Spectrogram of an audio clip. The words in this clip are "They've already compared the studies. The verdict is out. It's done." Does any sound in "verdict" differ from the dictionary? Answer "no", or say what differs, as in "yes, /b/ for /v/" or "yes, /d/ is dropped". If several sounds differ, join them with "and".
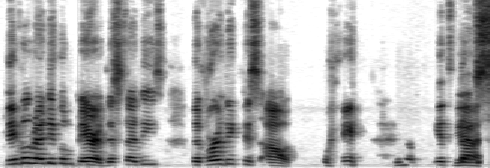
no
